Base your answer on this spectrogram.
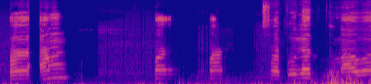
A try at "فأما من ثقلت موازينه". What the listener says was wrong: ফাআম্মা মিমটি আলিফ মাদ্দা এখানে টান দিয়ে পড়তে হবে। ফাআম্মা মান সাকুলাত।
